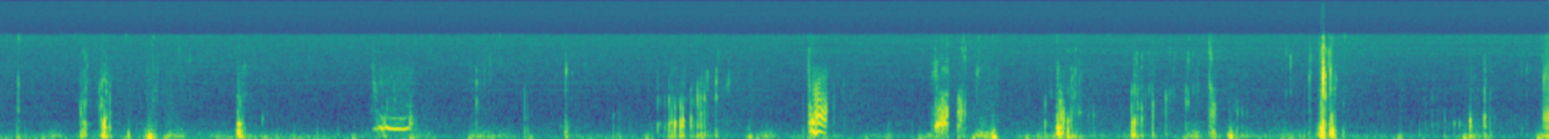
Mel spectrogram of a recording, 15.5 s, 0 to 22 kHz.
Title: LOUD starving stomach growls (headphones) part 3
